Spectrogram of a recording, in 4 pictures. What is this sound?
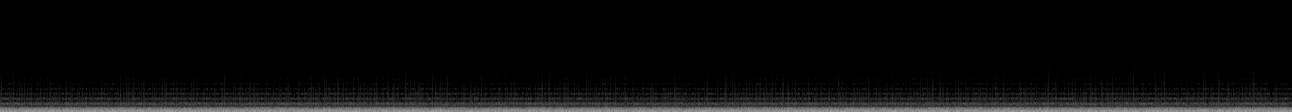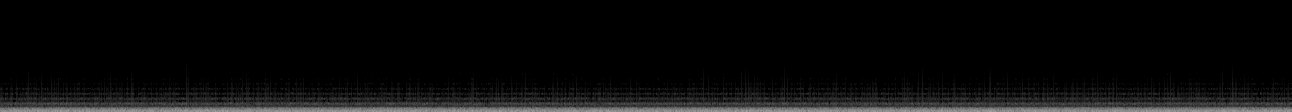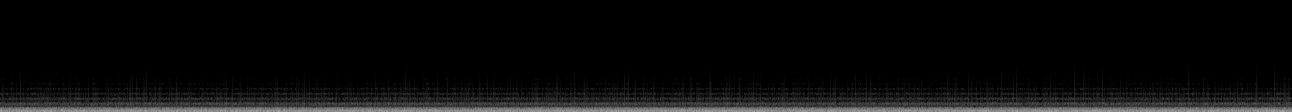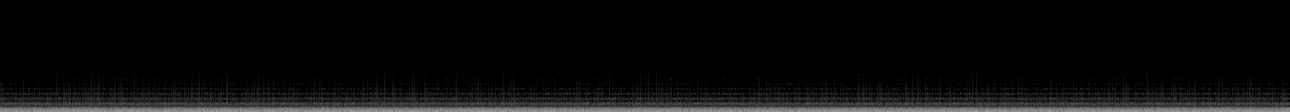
Ventilation Atmosphere
Generated using in loop a little fragment of one note of piano.
Note, Ventilation, Atmos, Drone, Piano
